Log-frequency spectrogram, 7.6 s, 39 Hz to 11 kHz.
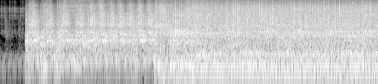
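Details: Oliver 66 diesel tractor after oil change to remove fuel-contaminated oil, electric fuel pump: fires and settles into a clattery idle with a quick light ticking on top; the fan blade is striking something.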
